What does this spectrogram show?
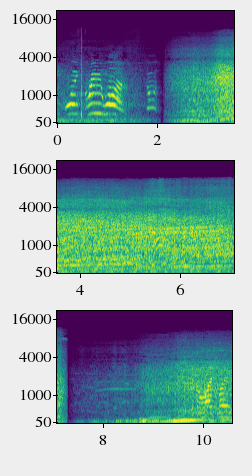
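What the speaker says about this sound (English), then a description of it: "In the right lane with the Camaro, Scott Carter with the blue Mustang here, tower side" Camaro and blue Mustang drag racing at Milan Dragway in a heads-up series, a loud sustained engine roar held for about five seconds, bracketed by an announcer's amplified commentary before and after.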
